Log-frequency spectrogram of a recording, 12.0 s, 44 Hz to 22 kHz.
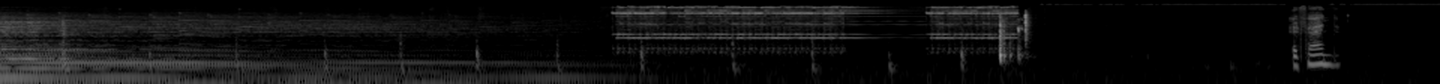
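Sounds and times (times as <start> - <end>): landline telephone ringing: 5.1 - 8.7.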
